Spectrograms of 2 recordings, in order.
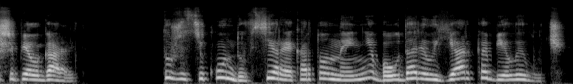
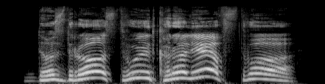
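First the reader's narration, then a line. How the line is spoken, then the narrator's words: Deep bass roar. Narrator (Russian): Басом взревел кто-то из стражников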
